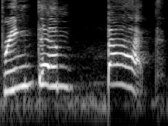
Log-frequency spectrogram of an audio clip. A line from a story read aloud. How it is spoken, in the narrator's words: I howled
